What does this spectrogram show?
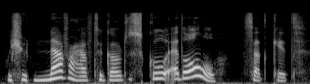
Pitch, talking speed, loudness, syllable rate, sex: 230 Hz, 230 wpm, -18 LUFS, 4.6 syllables/s, female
